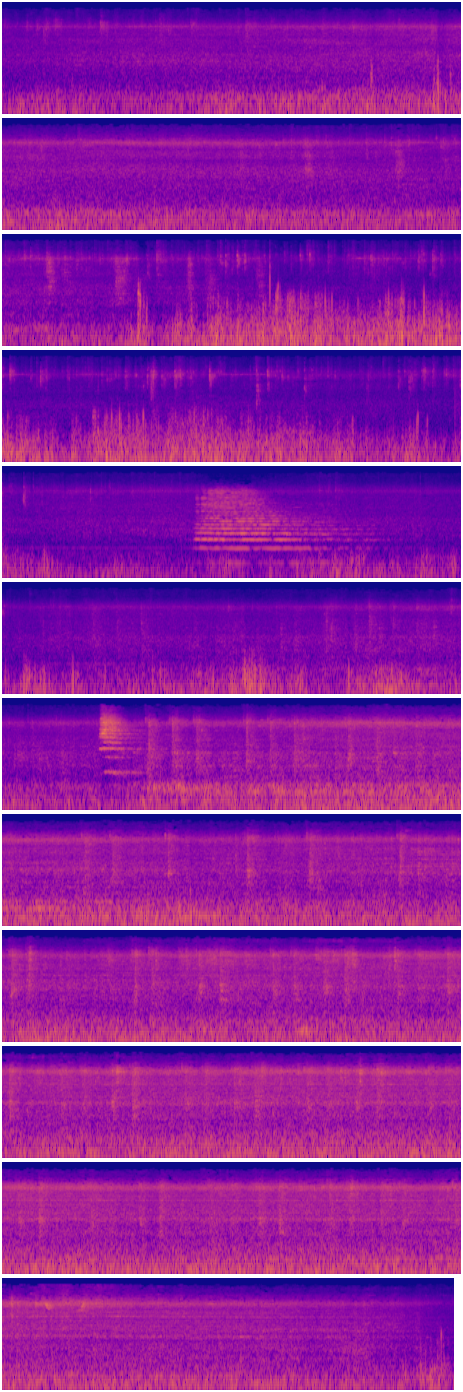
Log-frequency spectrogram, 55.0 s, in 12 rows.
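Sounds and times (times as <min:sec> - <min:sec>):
freight train rolling past: 0:00.0 - 0:13.8, 0:18.7 - 0:55.0
wheels clattering over rail joints: 0:23.8 - 0:52.6.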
